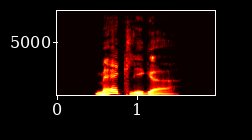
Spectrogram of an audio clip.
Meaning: 1. comparative degree of mäklig 2. inflection of mäklig: strong/mixed nominative masculine singular 3. inflection of mäklig: strong genitive/dative feminine singular
- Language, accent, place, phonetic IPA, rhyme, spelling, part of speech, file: German, Germany, Berlin, [ˈmɛːklɪɡɐ], -ɛːklɪɡɐ, mäkliger, adjective, De-mäkliger.ogg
